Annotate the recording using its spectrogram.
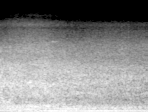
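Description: A motor vehicle going past: road noise with a steady low engine hum that grows stronger about halfway through.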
